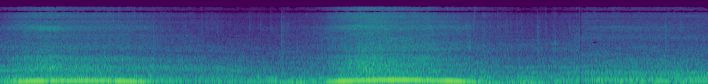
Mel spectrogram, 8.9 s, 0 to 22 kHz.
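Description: Engine of an off-road 4x4 revved hard three times, each rev climbing and then dropping back, as the vehicle tries to drive itself out of deep sand.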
